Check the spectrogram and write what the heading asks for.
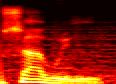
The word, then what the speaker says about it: Samhain: Samhain, pronunciato Samhain, segna la fine di un ciclo di vita e l'inizio di un altro.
